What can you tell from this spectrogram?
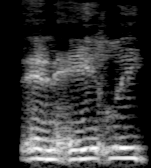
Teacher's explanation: The speaker there has put hard attack on the stressed vowel of ‘innately’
